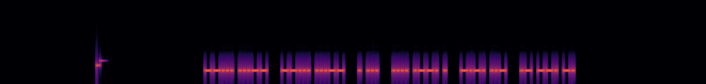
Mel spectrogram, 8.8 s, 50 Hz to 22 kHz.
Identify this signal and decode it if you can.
Morse code, heard as a keyed tone, about 44 wpm, 700 Hz. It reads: 73 73 ES HPE CU AGN
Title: Common QSO Phrases Encore 45wpm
